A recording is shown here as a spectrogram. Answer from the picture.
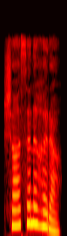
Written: ಶಾಸನಹರ

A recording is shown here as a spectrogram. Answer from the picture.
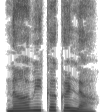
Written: ನಾವಿಕಕಳ್ಳ

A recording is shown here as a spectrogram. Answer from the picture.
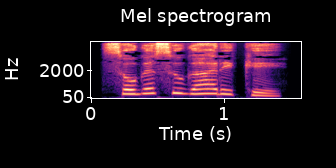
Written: ಸೊಗಸುಗಾರಿಕೆ

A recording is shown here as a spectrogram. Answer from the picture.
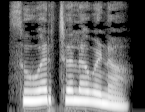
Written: ಸೌವರ್ಚಲವಣ

